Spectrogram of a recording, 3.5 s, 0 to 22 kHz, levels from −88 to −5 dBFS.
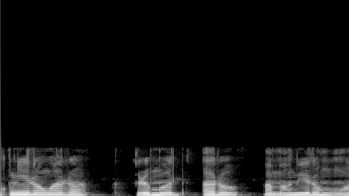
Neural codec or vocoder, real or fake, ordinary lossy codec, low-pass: vocoder, 44.1 kHz, 128 mel bands every 512 samples, BigVGAN v2; fake; none; 5.4 kHz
